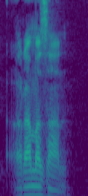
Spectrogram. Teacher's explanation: in Urdu, for example, they would say, instead of Ramadan, they would say Ramazan. So the da becomes the za.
